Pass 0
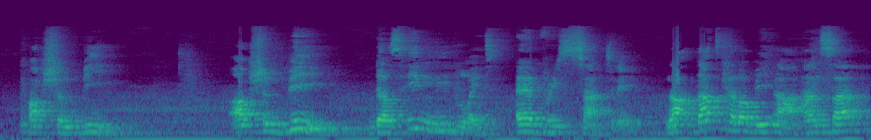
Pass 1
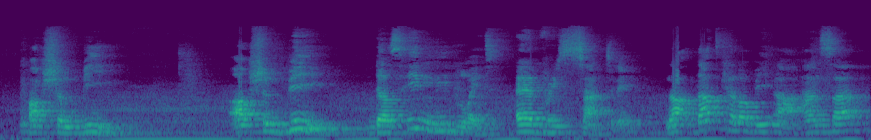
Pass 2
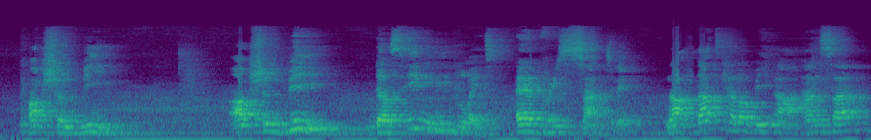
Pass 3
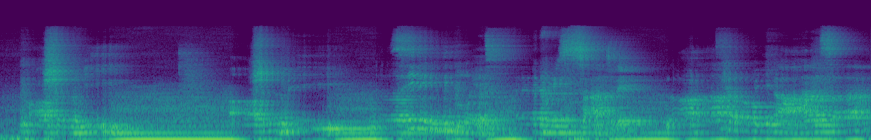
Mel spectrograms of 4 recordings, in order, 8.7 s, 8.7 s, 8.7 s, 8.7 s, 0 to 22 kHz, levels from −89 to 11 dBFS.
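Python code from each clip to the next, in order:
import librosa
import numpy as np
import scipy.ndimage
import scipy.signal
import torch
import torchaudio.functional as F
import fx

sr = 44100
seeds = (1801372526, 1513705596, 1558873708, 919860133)

y1 = fx.rider(x, sr, range_db=4, speed_s=2.0)
y1 = y1 * 10.0 ** (-6.0 / 20.0)
y2 = fx.rev_gated(y1, sr, seeds[0], gate_ms=160, shape='rising', drr_db=11.0)
y2 = y2 * 10.0 ** (7.0 / 20.0)
y3 = fx.tilt_eq(y2, sr, slope=-2.5)
y3 = fx.over_compress(y3, sr, threshold_db=-27.0, ratio=-0.5)
y3 = fx.room_flutter(y3, sr, wall_m=9.5, rt60_s=0.64)
y3 = y3 * 10.0 ** (4.5 / 20.0)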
